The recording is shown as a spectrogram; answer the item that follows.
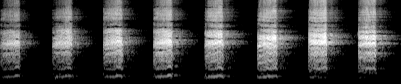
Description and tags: Recording of a screaming duck.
